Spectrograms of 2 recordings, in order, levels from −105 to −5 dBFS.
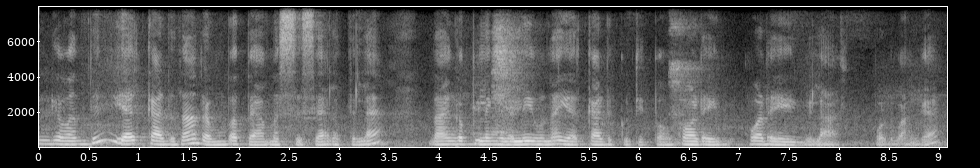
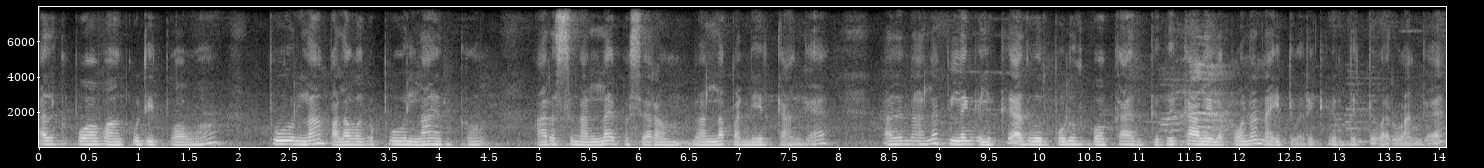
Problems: constant background noise, background conversations at intervals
